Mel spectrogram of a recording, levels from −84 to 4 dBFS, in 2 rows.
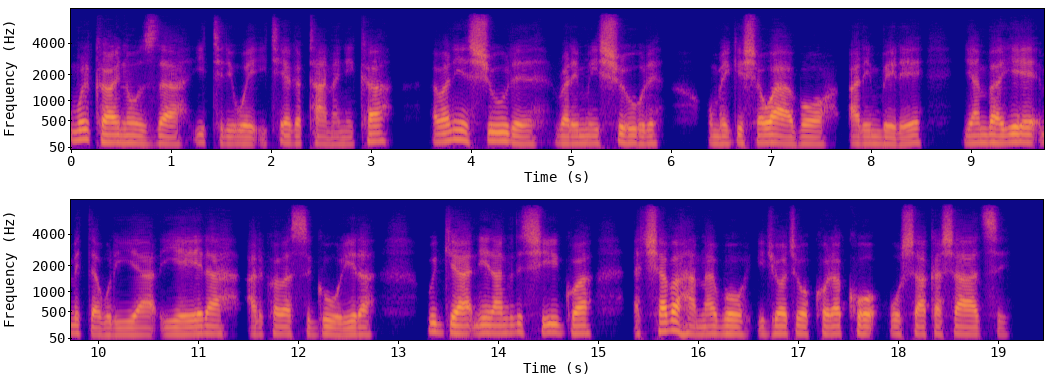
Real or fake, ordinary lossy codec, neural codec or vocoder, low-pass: fake; MP3, 48 kbps; codec, 16 kHz, 0.2 kbps, FocalCodec; 7.2 kHz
